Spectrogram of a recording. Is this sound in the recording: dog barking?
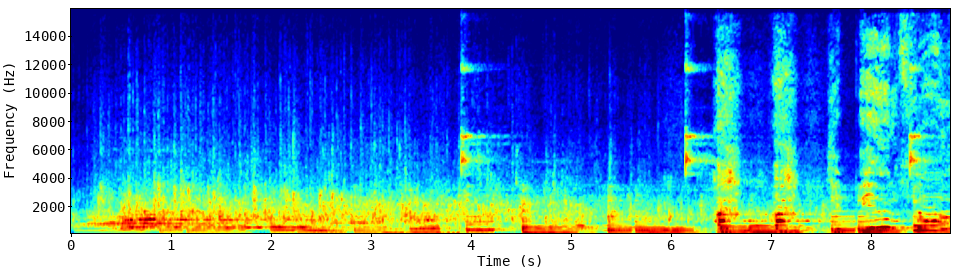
no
